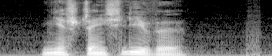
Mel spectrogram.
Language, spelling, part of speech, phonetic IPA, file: Polish, nieszczęśliwy, adjective, [ˌɲɛʃt͡ʃɛ̃w̃ɕˈlʲivɨ], Pl-nieszczęśliwy.ogg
